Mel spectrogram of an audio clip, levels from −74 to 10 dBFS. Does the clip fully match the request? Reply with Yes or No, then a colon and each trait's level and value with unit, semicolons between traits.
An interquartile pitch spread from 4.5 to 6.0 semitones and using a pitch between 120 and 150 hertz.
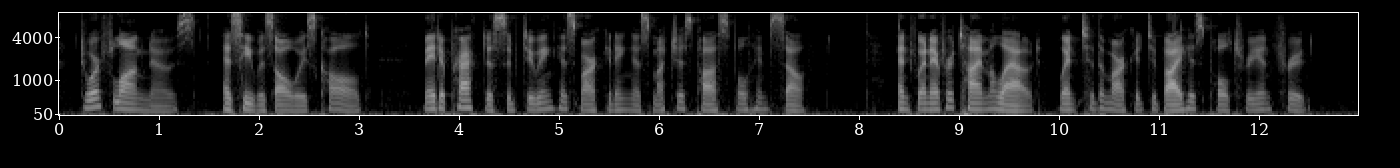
No: average, 3.3 semitones; low, 135 Hz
